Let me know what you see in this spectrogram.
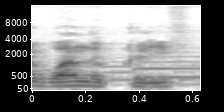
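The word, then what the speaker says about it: Wardenclyffe: La Torre Wandercliffe, o la Torre wondercliff como, se le, como le gusta pronunciarlo,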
